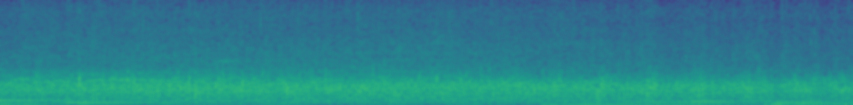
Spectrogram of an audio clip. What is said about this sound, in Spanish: Amén. denle un aplauso fuerte a Dios ahí.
